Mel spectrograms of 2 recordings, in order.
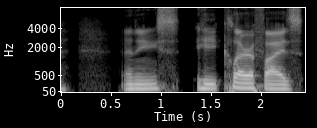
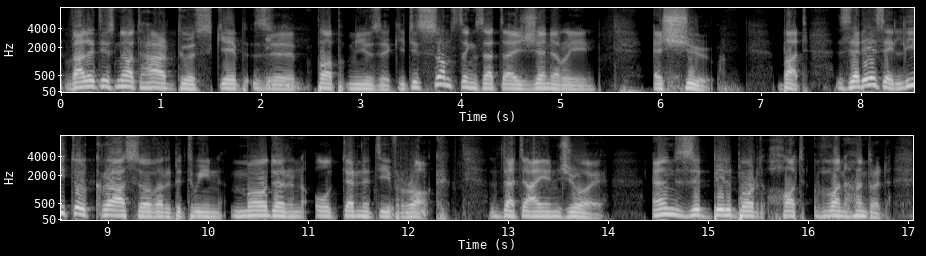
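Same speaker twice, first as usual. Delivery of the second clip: put-on Russian accent; 4 dB louder than usual. Reading Dimitri's written message aloud, as Dimitri in a Russian accent. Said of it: "I should read your stuff with a Russian accent".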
